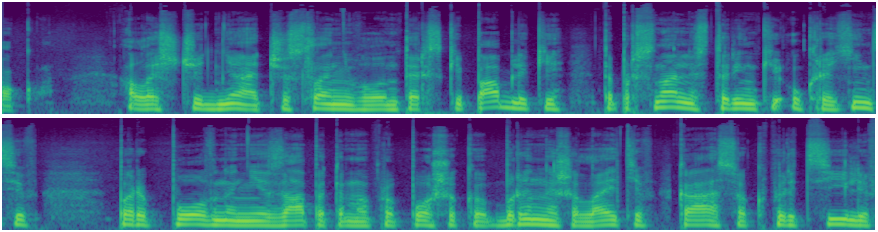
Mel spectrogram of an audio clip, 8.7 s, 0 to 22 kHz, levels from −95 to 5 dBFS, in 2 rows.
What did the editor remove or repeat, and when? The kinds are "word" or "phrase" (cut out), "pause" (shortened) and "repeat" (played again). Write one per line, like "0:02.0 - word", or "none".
0:07.7 - pause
